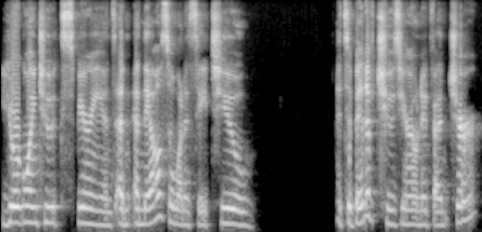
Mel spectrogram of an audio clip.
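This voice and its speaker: A woman, raspy after a sinus virus, giving a casual spiritual energy forecast to her channel in a gentle, chatty way. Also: medium pitch, fairly even intonation, moderate pace. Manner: gentle, chatty, with many fillers and restarts. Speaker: spiritual coach and channel host.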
